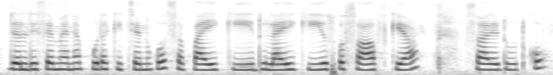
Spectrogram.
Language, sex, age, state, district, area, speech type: Urdu, female, 18-30, Uttar Pradesh, Ghaziabad, rural, spontaneous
